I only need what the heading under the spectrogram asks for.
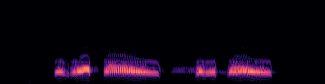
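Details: Spotted dove used as a calling decoy to excite wild doves: a single phrase of a rising note, a long descending coo, a faint murmur, then two more coos.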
